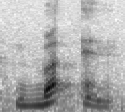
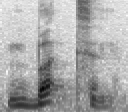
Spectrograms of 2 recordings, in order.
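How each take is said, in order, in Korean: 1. "button"의 가운데 t는 n 소리로 삼켜집니다. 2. "button"의 가운데 t는 분명하게 터뜨려 발음합니다. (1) "은소리로 바뀔 수도 있으니까" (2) "이렇게 얘기를 하거나"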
